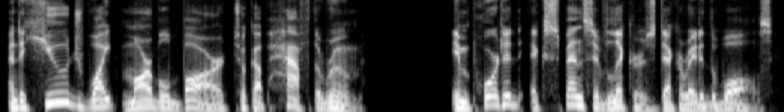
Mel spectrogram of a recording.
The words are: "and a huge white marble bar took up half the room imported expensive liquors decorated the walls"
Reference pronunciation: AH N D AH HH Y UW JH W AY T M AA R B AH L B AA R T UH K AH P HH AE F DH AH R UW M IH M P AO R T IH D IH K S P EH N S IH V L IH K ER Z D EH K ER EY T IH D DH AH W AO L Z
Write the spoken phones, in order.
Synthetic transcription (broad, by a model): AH N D AH HH Y UW JH W AY T M AA R B L B AA R T UH K AH P HH AE F DH AH R UW M IH M P AO R T IH D IH K S P EH N S IH V L IH K ER Z D EH K ER EY T IH D DH AH W AO L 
